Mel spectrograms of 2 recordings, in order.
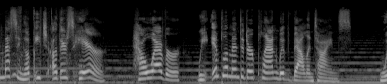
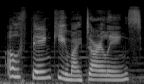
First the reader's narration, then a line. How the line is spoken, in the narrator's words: said Whitney in a sweet voice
